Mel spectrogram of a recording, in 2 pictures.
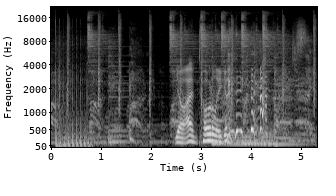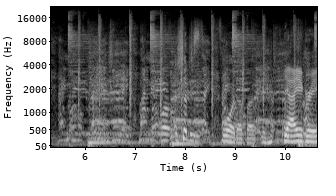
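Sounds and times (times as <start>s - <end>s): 
sharp booming gunshots: 0.0s - 1.0s
music track: 0.8s - 10.6s
speech: 2.5s - 4.6s, 7.9s - 10.6s
laughter: 3.2s - 5.1s, 9.3s - 10.4s.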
